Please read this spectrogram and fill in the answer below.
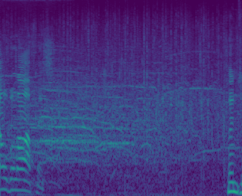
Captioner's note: cheers and applause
